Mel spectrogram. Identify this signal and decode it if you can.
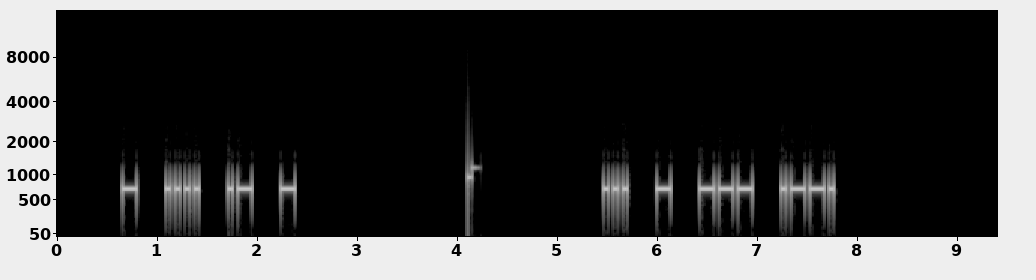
Morse code, heard as a keyed tone, about 25 wpm, spaced as for 18 wpm, 700 Hz. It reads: THAT STOP
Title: 2x Character Spacing - Top 300 Words - 25wpm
